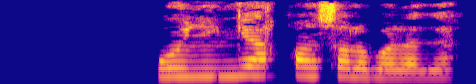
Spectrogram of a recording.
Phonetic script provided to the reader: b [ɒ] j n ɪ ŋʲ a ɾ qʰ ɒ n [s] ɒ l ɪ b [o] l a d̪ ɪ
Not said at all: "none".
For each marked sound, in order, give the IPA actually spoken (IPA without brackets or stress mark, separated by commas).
o, s, ɒ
